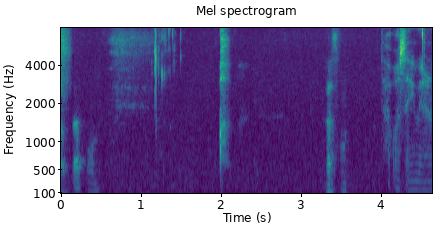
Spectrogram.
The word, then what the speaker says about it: Bethlehem: I guess I say Bethlehem really fast because people have said it's not Bethlehem, it's Bethlehem. And well, it's not one syllable; it's 3 syllables. Bethlehem. Right? That's 3 syllables.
